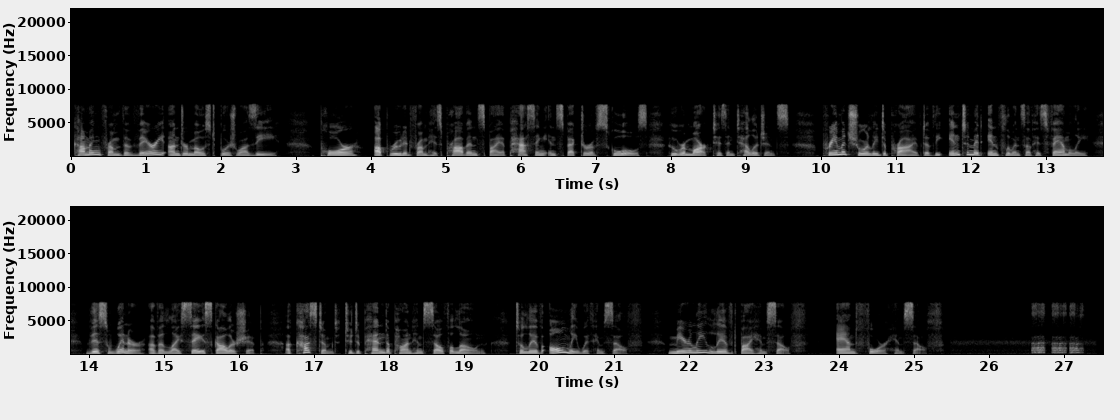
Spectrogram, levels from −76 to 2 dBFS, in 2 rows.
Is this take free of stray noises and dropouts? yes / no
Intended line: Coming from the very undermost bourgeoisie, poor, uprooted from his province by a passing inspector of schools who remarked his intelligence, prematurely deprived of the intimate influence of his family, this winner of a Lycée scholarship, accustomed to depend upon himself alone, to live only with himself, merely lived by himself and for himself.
no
